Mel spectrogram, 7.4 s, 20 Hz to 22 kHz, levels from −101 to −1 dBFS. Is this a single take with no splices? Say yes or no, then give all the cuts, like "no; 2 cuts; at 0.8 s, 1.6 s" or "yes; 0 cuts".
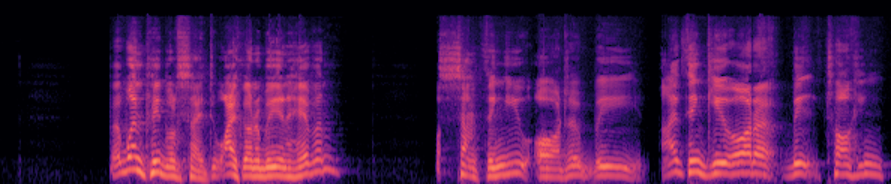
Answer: no; 3 cuts; at 2.0 s, 3.7 s, 5.4 s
